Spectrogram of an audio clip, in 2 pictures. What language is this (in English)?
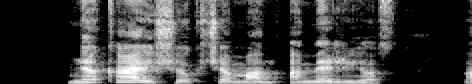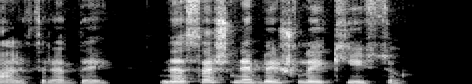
Lithuanian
